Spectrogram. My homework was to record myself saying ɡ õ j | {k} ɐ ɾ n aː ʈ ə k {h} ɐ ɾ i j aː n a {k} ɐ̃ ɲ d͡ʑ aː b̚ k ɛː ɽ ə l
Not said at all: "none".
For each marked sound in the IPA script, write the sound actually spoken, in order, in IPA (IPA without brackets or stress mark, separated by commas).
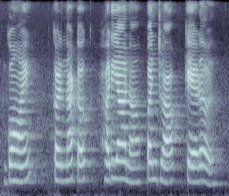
k, h, p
